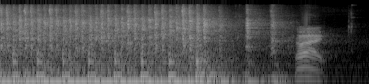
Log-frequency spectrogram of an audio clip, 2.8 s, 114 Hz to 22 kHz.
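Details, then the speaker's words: Abandoned 1970 Oldsmobile Cutlass V8, first fire-up after sitting about 15 years, timing set by hand: loud, lumpy V8 beat fires evenly for a moment then fades; runs, timing sounds in the ballpark, no obvious knock or miss. "It runs. This thing runs. I don't know if the cam is fresh, but like fired up, it runs. It sounds like the timing is in the ballpark."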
